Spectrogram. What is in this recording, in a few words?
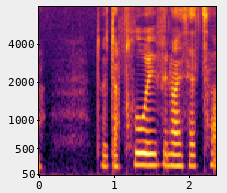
"plwyf", Welsh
